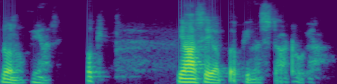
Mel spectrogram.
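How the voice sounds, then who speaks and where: A man's voice: on the low side, moderate pace, darkish tone, slightly rough. A middle-aged man with an Indian English accent teaching a science class step by step, switching between Hindi and English and often restarting his sentences. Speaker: science tutor. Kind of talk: classroom lecture. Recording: dull lo-fi sound.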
